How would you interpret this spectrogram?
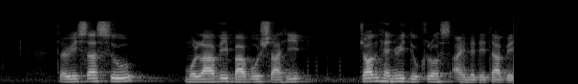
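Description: From 2.45 to 3.41 s, GSM signalling bursts intrude: a nearby 2G phone's short radio bursts are rectified by the audio circuitry, producing a galloping pattern of short buzzes at 217 Hz, sitting roughly 25 dB below the speech.

At 5.13 s the clip has a cut-off end. The final buffers were never written or played, so the speech stops mid-sound and drops straight to digital silence with no natural decay. That silence lasts until the file ends.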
